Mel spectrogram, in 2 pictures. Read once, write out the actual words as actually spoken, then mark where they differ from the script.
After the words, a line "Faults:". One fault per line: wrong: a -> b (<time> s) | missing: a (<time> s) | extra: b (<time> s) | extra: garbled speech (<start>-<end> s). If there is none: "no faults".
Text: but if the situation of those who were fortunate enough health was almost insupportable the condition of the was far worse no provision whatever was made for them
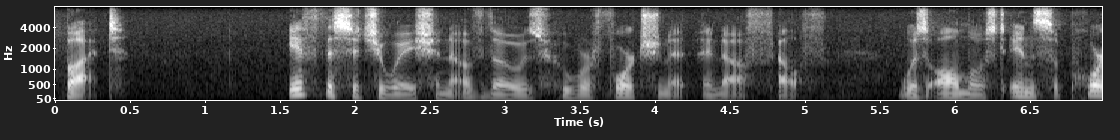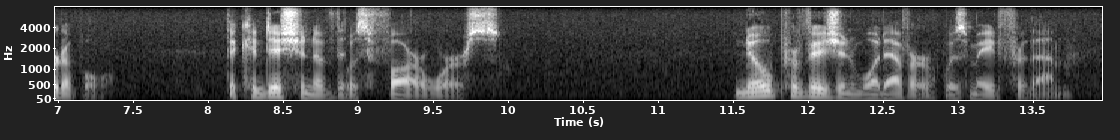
but if the situation of those who were fortunate enough health was almost insupportable the condition of the was far worse no provision whatever was made for them
Faults:
no faults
